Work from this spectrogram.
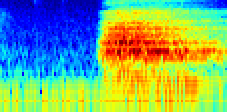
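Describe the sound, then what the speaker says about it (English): After a moment of quiet, a single deep, breathy exhale sounds close by and lasts to the end, soft and airy, with no talk. "close your eyes, take a few deep breaths"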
